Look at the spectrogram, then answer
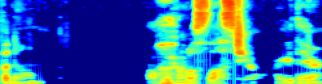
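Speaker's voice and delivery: close, intimate, tender voice. In a role-play, speaking to the injured one as he comes round, really quietly. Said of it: "I think I say really quietly".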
